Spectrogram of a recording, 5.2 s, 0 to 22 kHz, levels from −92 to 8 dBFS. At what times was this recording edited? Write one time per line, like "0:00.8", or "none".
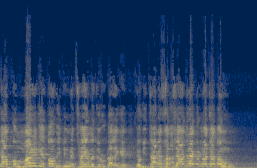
0:03.2

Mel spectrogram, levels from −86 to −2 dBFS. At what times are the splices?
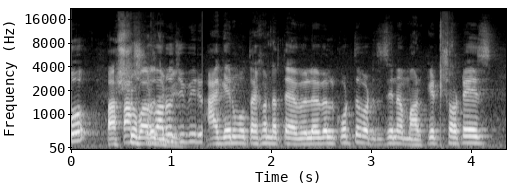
0:01.3

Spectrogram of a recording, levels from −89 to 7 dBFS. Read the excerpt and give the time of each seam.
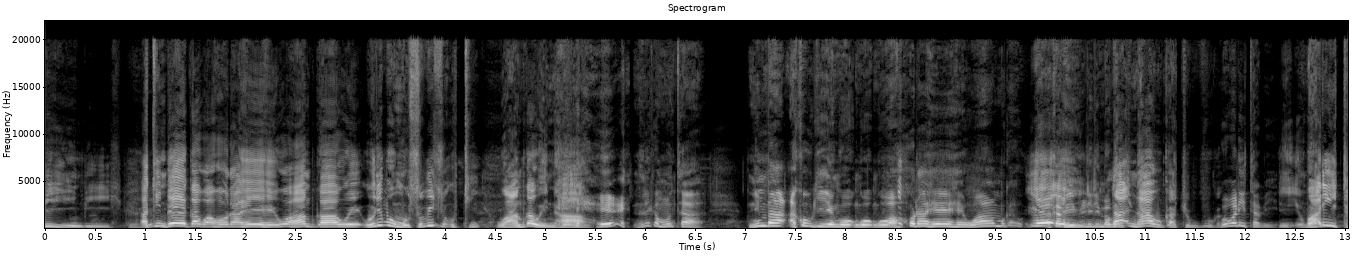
0:05.9

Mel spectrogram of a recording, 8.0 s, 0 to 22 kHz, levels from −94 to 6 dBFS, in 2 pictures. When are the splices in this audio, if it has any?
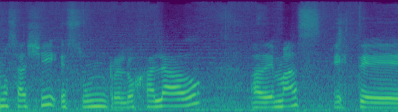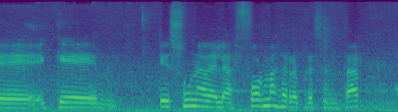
none

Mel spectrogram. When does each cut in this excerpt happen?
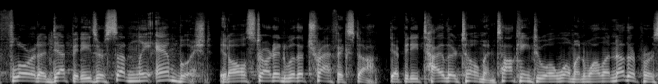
0:01.9

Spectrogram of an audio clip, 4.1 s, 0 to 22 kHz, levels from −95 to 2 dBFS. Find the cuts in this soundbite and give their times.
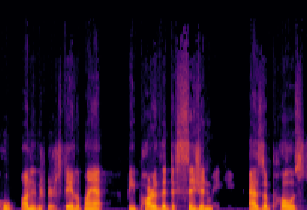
0:01.5

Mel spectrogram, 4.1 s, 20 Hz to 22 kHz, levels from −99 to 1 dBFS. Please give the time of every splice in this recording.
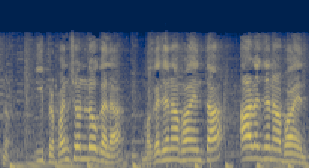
none

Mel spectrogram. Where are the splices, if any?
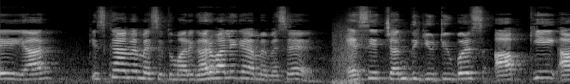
0:03.3

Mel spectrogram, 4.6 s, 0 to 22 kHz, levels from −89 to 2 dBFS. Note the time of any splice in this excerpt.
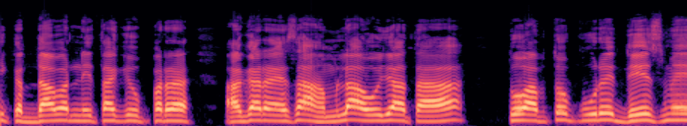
none

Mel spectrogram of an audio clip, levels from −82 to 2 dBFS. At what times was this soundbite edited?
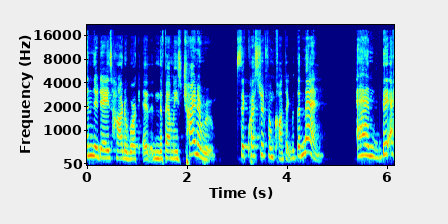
0:01.5

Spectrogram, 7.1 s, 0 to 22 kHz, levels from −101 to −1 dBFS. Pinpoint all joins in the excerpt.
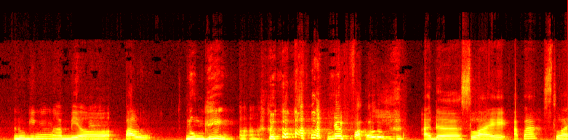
0:05.0

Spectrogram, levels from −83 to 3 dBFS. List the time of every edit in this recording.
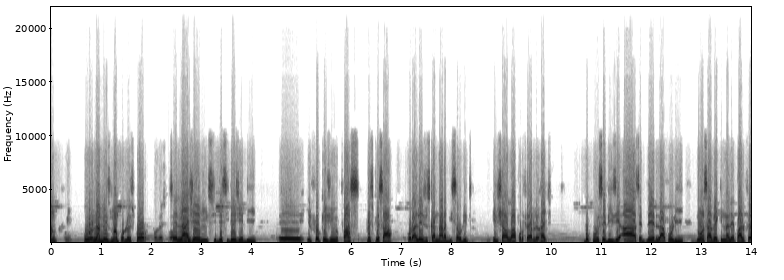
0:10.5

